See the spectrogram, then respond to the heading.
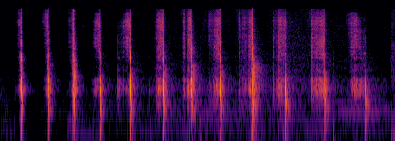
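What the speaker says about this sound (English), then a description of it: "we take an onion and slice it thinly into half rings" An onion sliced thinly into half rings with a knife on a cutting board, about thirteen crisp, evenly paced chops, close and loud, with no talking.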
